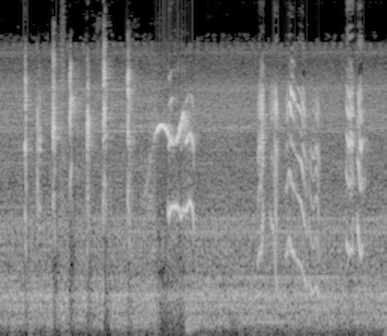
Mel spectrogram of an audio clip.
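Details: Pet parrot kept as a talking bird, giving a string of short sharp clicks and chirps, then a wavering whistled call and a burst of quick rising squeaks, over a low steady background hum.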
